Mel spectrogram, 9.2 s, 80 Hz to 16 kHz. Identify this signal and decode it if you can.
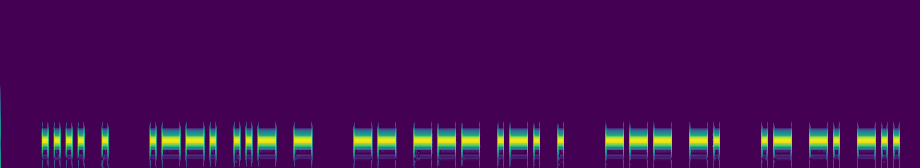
Morse code, heard as a keyed tone, about 20 wpm, 600 Hz. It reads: HE PUT MORE ON AND
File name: the old man and the sea part 2 20wpm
